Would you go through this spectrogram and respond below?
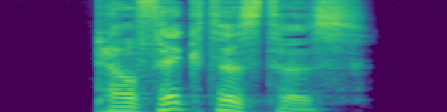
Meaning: strong/mixed nominative/accusative neuter singular superlative degree of perfekt
- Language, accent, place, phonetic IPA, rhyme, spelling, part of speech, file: German, Germany, Berlin, [pɛʁˈfɛktəstəs], -ɛktəstəs, perfektestes, adjective, De-perfektestes.ogg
